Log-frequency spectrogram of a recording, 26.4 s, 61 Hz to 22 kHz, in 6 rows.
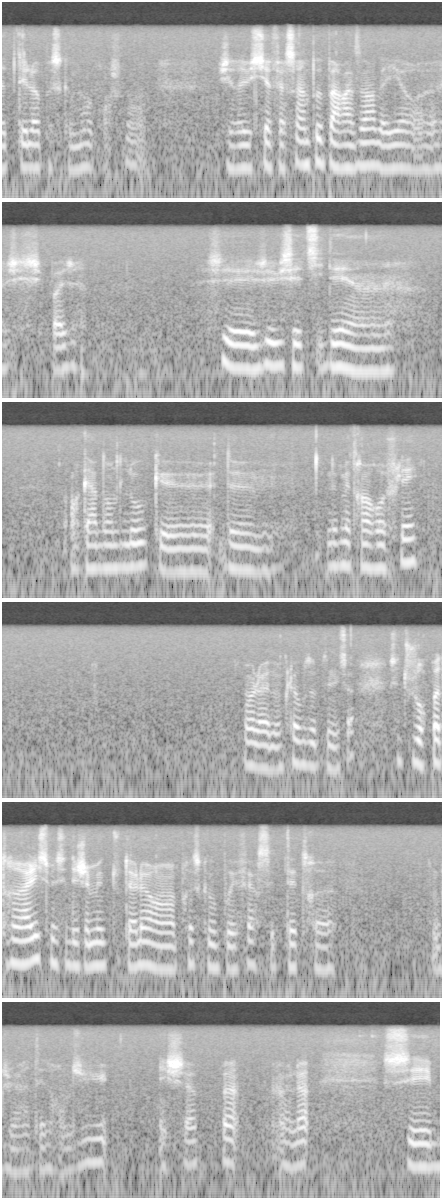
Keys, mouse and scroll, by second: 24.1 Escape.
